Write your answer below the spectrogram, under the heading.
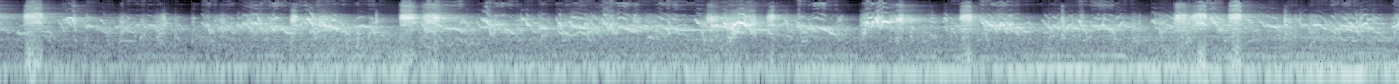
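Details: Budgies chirping on a perch inside a pet store, a crowded mix of bright whistled tweets and rasping squawks, bursts rising and falling irregularly.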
